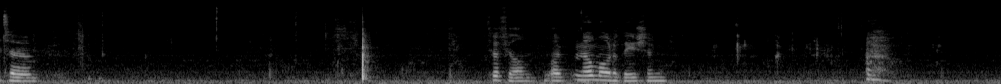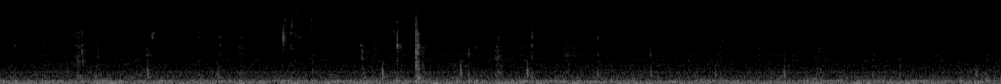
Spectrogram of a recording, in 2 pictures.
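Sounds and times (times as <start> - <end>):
person chewing food: 6.7 - 20.0.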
